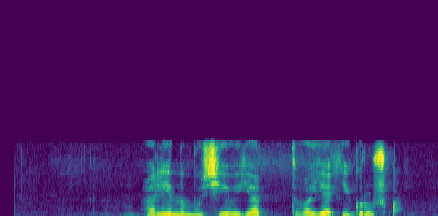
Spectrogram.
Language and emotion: Russian, neutral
